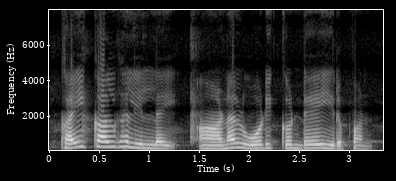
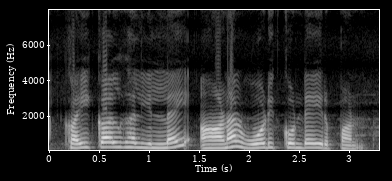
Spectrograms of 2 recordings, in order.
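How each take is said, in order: The two takes are said the same way.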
